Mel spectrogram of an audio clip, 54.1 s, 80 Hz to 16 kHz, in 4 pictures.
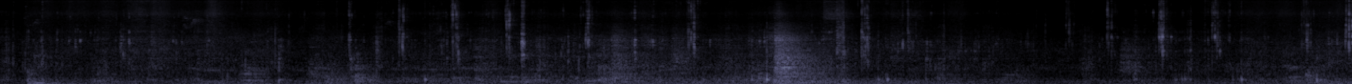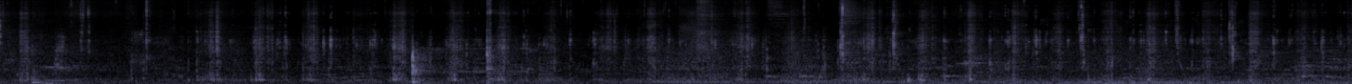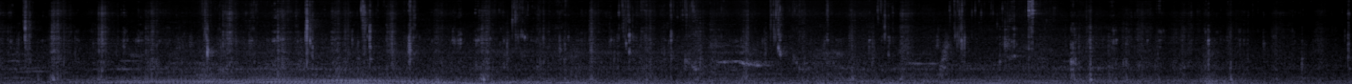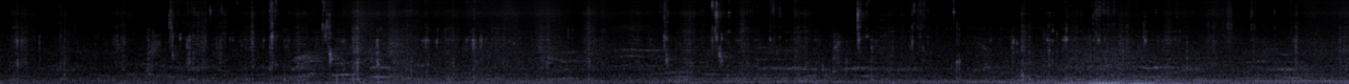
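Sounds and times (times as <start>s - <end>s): person chewing and crunching: 0.0s - 54.0s.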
